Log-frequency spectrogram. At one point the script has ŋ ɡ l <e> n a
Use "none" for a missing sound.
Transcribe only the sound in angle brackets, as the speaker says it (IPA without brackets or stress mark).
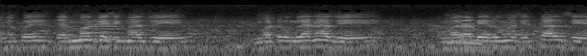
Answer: a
